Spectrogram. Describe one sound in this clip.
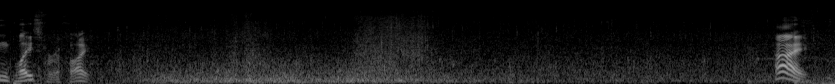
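Wind gusts across open ground.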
